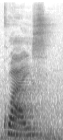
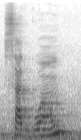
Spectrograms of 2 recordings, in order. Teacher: quais são oral e saguão é um som nasal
